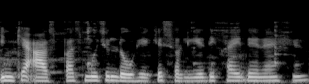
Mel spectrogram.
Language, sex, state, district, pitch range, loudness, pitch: Hindi, female, Uttar Pradesh, Varanasi, 165-180 Hz, -19 LUFS, 175 Hz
